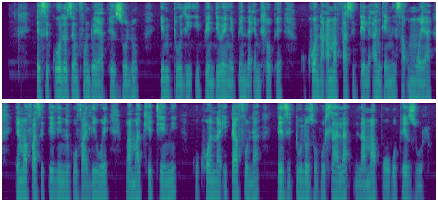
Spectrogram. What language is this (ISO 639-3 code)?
nde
